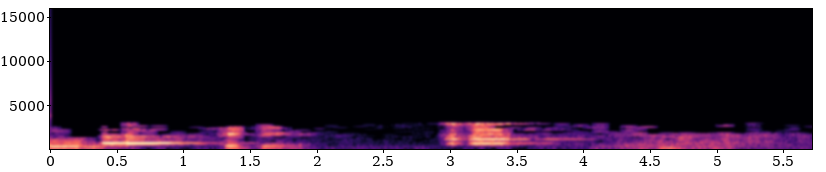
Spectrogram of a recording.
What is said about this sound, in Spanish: Todo el colectivo detenido en mitad de la calle. Mitad de una calle estrecha, además. Estaban todos tocando bocina atrás.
